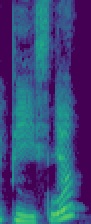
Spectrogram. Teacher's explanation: у слові пісня перший склад наголошений а другий ненаголошений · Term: наголос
